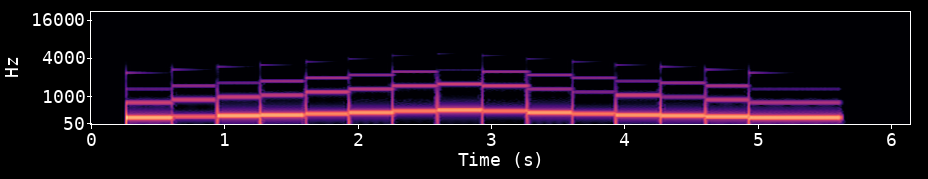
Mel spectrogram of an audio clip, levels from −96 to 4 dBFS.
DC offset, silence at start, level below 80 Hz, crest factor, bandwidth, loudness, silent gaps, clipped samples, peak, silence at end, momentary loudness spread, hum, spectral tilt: under 0.1%; 0.25 s; -52 dBFS; 14 dB; 2.6 kHz; -20 LUFS; none; under 0.1%; -6 dBFS; 0.55 s; 7 LU; none; -10.5 dB/octave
